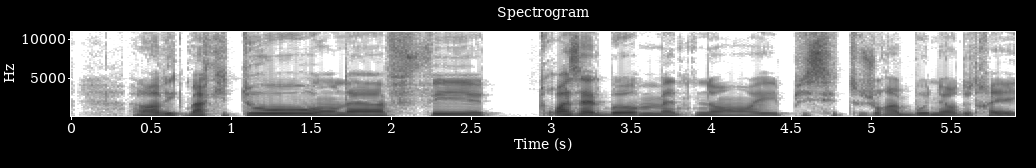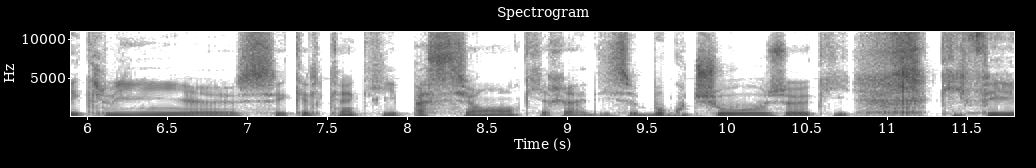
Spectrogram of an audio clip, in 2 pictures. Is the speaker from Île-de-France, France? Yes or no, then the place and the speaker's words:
no; Marseille, Provence-Alpes-Côte d'Azur, France; j'ai grandi à Marseille et c'est là que j'ai commencé la musique dans l'adolescence.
